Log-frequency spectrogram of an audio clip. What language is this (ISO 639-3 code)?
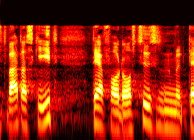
dan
